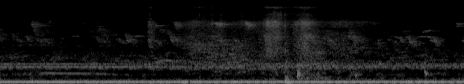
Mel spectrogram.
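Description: Small birds chirping intermittently in the background over a steady low hum.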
